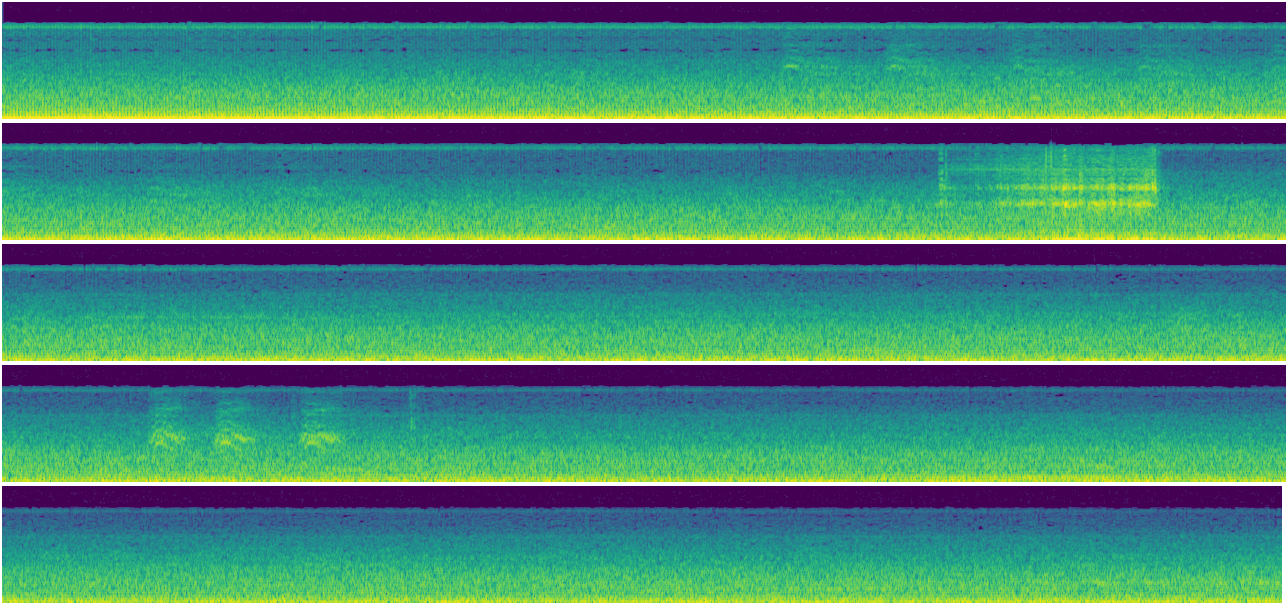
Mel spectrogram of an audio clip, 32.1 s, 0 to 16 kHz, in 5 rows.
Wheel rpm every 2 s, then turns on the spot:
0, 0, 0, 0, 0, 10, 0, 0, 0, 0, 0, 0, 0, 0, 0, 0.
none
